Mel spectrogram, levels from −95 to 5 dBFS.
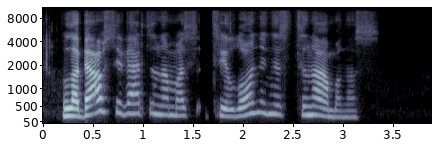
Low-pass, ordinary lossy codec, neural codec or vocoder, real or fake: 9.9 kHz; AAC, 64 kbps; vocoder, 22.05 kHz, 80 mel bands, WaveNeXt; fake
